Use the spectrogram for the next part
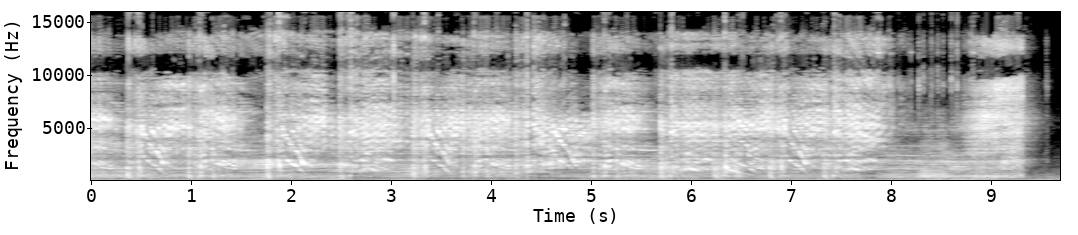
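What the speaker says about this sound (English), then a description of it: "This is the aggression font from KSith. Hit power, which is on the right-hand side." Lightsaber with the KSith aggression sound font on a Proffie board igniting and humming, a loud, harsh, buzzing drone with swooshing sweeps that runs about ten seconds before cutting off abruptly.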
